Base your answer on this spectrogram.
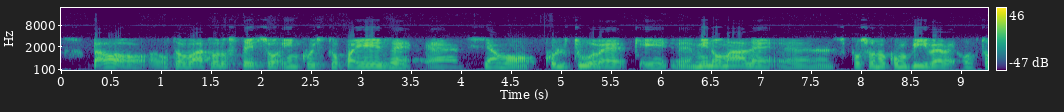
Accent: Beni Mellal, Béni Mellal-Khénifra, Morocco; Italian is a second language; Sono di Beni Mellal, è una città a piedi di montagna, distante da Casablanca di 200 chilometri.

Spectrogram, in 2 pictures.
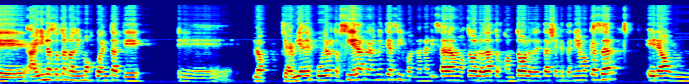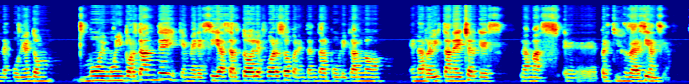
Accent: Argentina; los primeros autores somos todos argentinos.

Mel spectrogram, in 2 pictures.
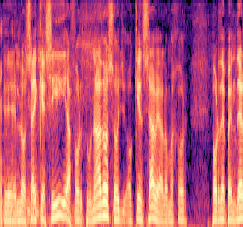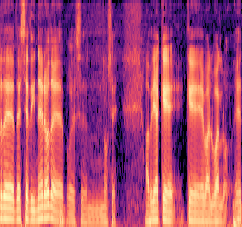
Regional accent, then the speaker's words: Madrid, Community of Madrid, Spain; Yo soy de San Blas

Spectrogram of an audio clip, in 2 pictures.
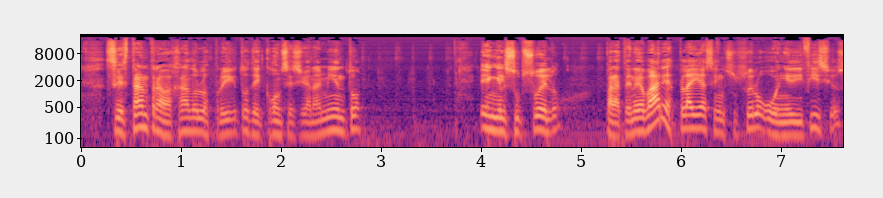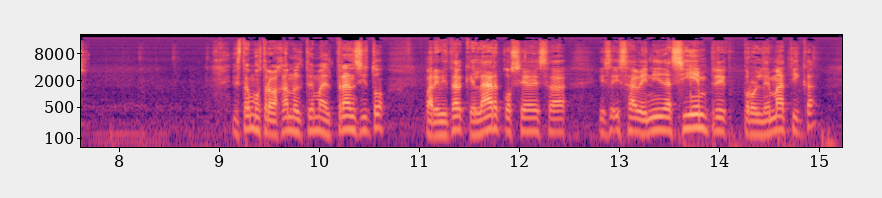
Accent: Peru; tengamos un punto de encuentro como peruanos para evitar que el terrorismo regrese al Perú

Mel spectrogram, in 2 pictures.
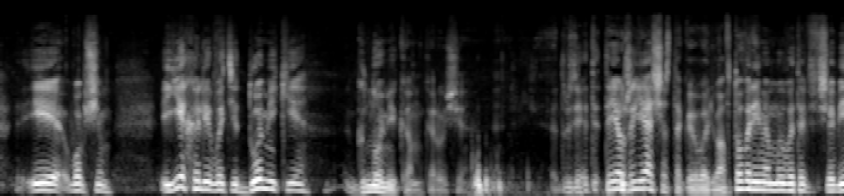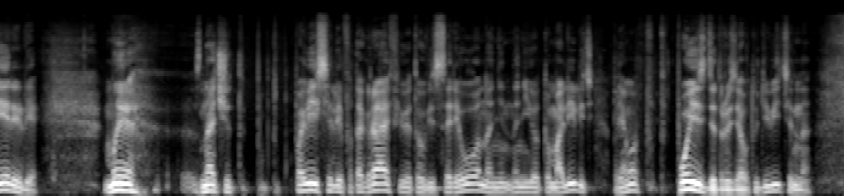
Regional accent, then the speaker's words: Belarus; Я, говорю, с Белоруссии приехал и знаю, а вы не знаете.

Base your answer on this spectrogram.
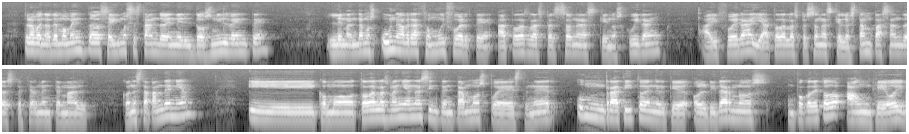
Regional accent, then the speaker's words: Asturias, Spain; Yo como soy asturiano, pues se me da bien, porque puedo decirles vecines sin ningún problema.

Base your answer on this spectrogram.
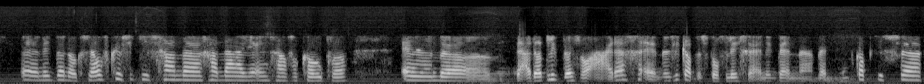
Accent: Delft, South Holland, Netherlands; now in Den Hoorn, Netherlands; Ja, ik kom oorspronkelijk uit Delft. En ik woon nu in Den Hoorn. Ja, dat is echt vlakbij Delft.

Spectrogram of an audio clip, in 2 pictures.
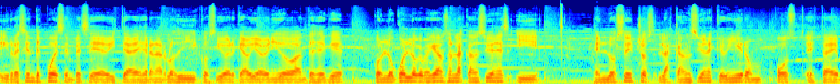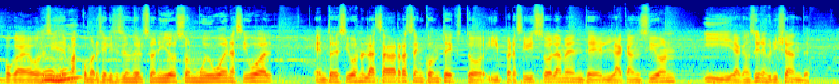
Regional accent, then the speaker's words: Avellaneda, Buenos Aires Province, Argentina; Yo soy de Avellaneda y de pequeño mi viejo me hizo de Racing.

